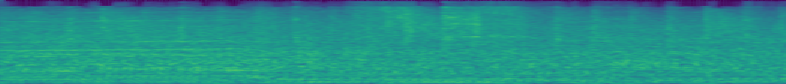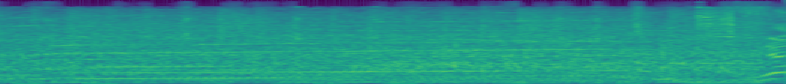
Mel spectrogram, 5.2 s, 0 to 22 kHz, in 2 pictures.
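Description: A heavy 1960s super sport muscle car in a racing video game, its engine roaring steadily and loud throughout with tire noise while cornering, no talk over it.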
